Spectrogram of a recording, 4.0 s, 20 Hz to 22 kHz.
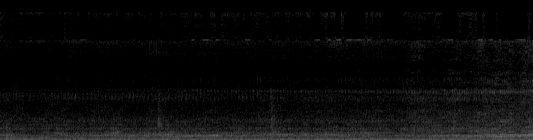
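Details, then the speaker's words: Athearn Genesis MP15 locomotive rebuilt with NCE DASR decoder and Mashima motor, test run on track: faint steady motor hum at one pitch, no stutter or grinding; runs smoothly, judged good to go. "good sounds pretty good actually we're going to call it that one is good to go"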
